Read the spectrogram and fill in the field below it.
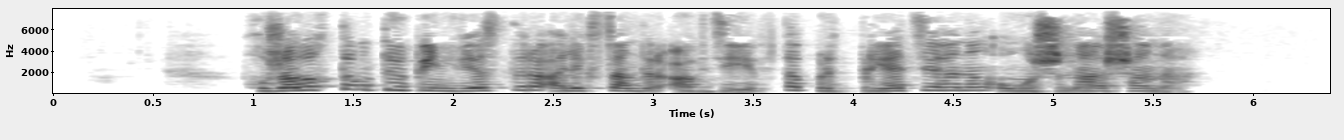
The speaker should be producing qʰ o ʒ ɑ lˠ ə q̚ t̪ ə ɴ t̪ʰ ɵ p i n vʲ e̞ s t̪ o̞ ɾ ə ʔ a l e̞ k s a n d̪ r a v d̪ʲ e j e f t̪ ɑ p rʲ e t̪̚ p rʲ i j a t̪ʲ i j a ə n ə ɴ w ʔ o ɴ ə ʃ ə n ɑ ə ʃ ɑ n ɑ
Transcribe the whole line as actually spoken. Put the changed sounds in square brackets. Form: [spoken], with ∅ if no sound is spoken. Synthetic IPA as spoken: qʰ o ʒ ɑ lˠ ə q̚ t̪ ə ɴ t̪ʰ ɵ p i n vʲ e̞ s t̪ o̞ ɾ ə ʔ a l e̞ k s a n d̪ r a v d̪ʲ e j e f t̪ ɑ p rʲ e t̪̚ p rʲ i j a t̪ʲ i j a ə n ə ɴ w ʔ o ɴ ə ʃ ə n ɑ ə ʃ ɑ n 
